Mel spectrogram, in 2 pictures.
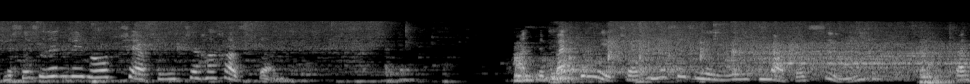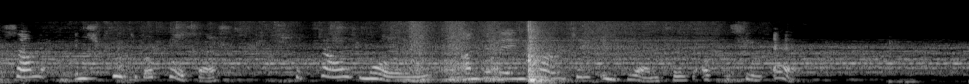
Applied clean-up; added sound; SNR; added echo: none; Water tap, faucet; 1 dB; none.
